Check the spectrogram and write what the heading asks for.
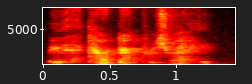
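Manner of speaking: hushed, reluctant admission; whispered self-talk. Retold or imitated. Patient admitting to himself he needs surgery, whispered. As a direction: whisper it to yourself as it dawns on you. Acting out his inner admission.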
